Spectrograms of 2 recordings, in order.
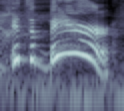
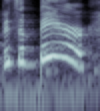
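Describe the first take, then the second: First: High, loud and slowed, stretching "bear"; drawn-out excited shout. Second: High, loud excited cry; excited shout. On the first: Wife repeating the bear sighting to husband, slow loud shout. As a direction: let "It's a bear!" ring out slow and loud. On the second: Wife telling husband she sees a bear, loud excited shout. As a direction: announce the bear at full voice. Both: Retold or imitated.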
